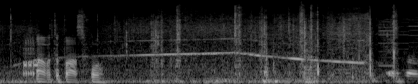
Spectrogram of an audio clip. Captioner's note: sirens blaring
